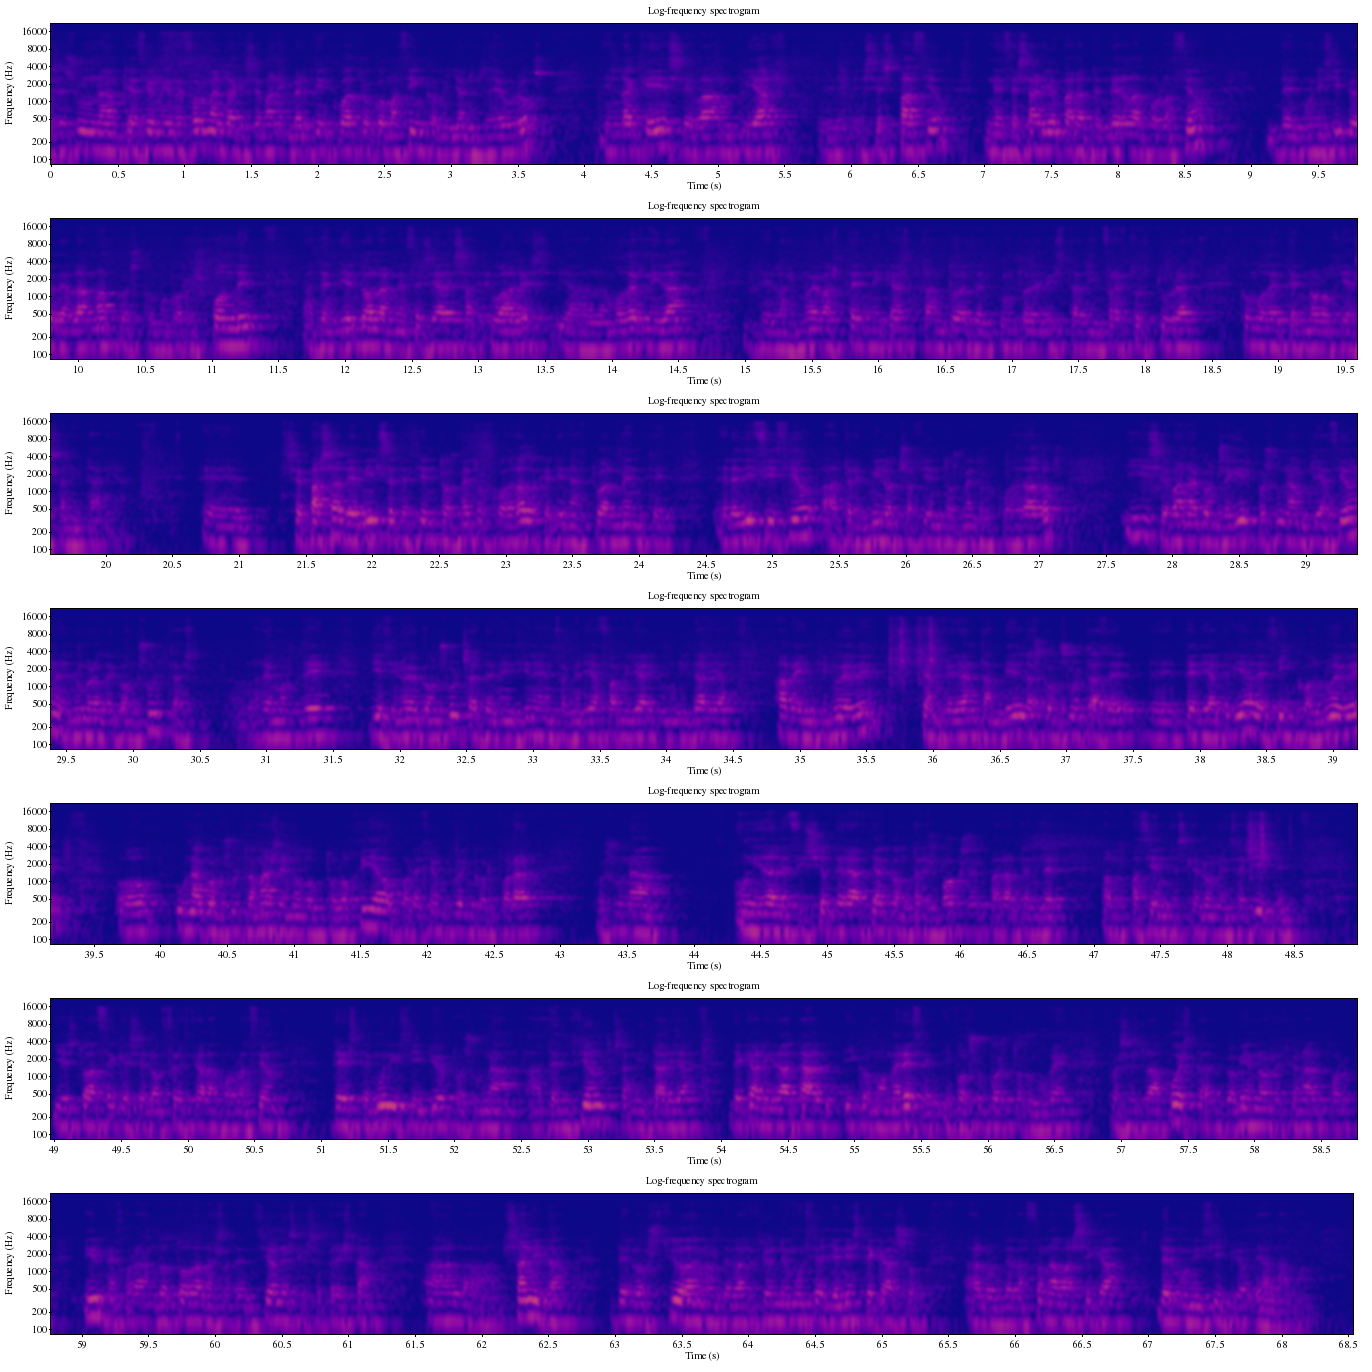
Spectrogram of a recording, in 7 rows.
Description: Declaraciones del consejero de Salud, Juan José Pedreño, sobre las obras del centro de salud de Alhama de Murcia [mp3].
